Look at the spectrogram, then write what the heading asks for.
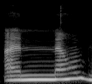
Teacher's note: you have to do gunna here, noon mushaddad, so you have to do gunna here.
